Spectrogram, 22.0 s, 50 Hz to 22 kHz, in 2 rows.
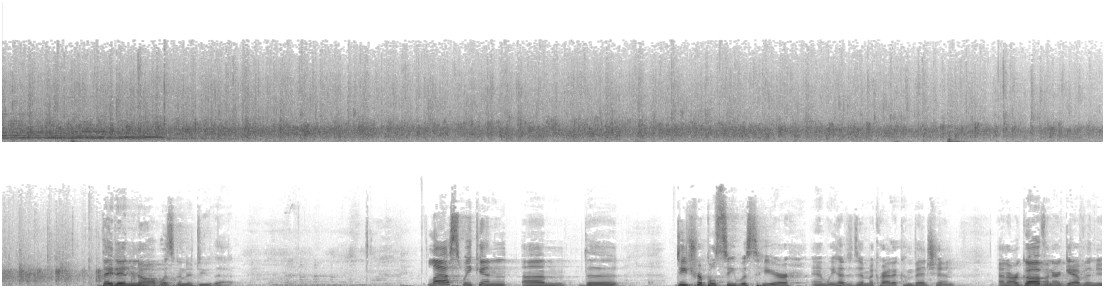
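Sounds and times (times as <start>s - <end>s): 
sustained applause from a sizable audience: 0.0s - 12.2s
speech: 12.0s - 13.4s, 15.3s - 22.0s
laughter: 13.6s - 14.9s.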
